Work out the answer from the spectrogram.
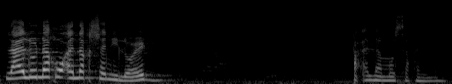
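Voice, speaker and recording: A woman pastor with a Filipino accent, preaching an animated, laughing sermon that mixes English into her talk. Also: fairly high pitch, unhurried.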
